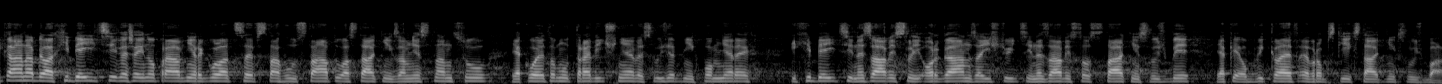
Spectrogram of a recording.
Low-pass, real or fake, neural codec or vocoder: 7.2 kHz; fake; codec, 16 kHz, 8 kbps, FreqCodec, larger model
